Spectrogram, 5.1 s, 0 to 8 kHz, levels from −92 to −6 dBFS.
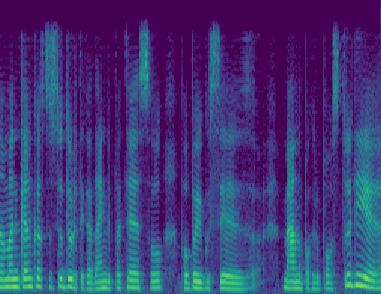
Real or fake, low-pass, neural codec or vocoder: fake; 7.2 kHz; codec, 16 kHz, about 1 kbps, DyCAST, with the encoder's durations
